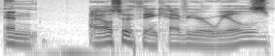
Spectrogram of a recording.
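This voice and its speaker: A man's voice: fairly low pitch, slow pace. A man co-hosting a casual podcast, talking in a rambling way, often correcting himself and laughing at his own stories. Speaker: podcast co-host, bike shop staff. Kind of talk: casual chat.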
